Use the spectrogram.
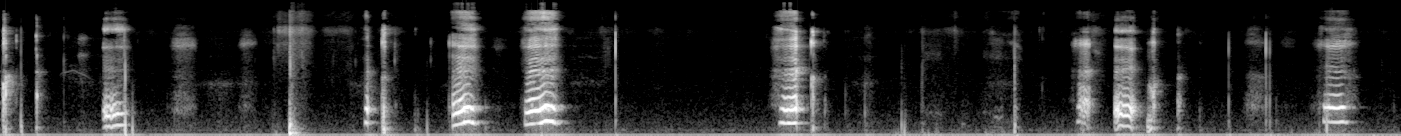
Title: Hiccups!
